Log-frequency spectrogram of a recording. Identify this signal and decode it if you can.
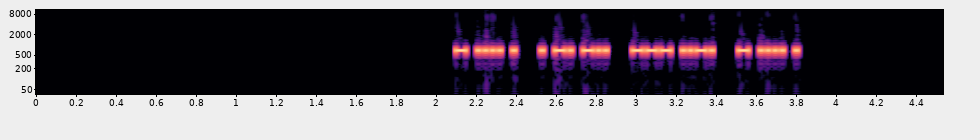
Morse code, heard as a keyed tone, about 66 wpm, 700 Hz. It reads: THE END OF THE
